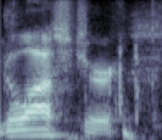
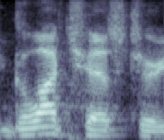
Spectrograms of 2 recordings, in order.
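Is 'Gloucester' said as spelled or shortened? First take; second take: shortened; as spelled. First: The word is said in its shortened form. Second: The word is said the way it is spelled. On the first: The speaker calls it right. "You say Gloucester" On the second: The speaker calls it wrong. "you don't say Gloucester"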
